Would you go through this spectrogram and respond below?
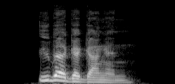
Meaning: past participle of übergehen
- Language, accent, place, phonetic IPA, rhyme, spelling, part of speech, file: German, Germany, Berlin, [ˈyːbɐɡəˌɡaŋən], -yːbɐɡəɡaŋən, übergegangen, verb, De-übergegangen.ogg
